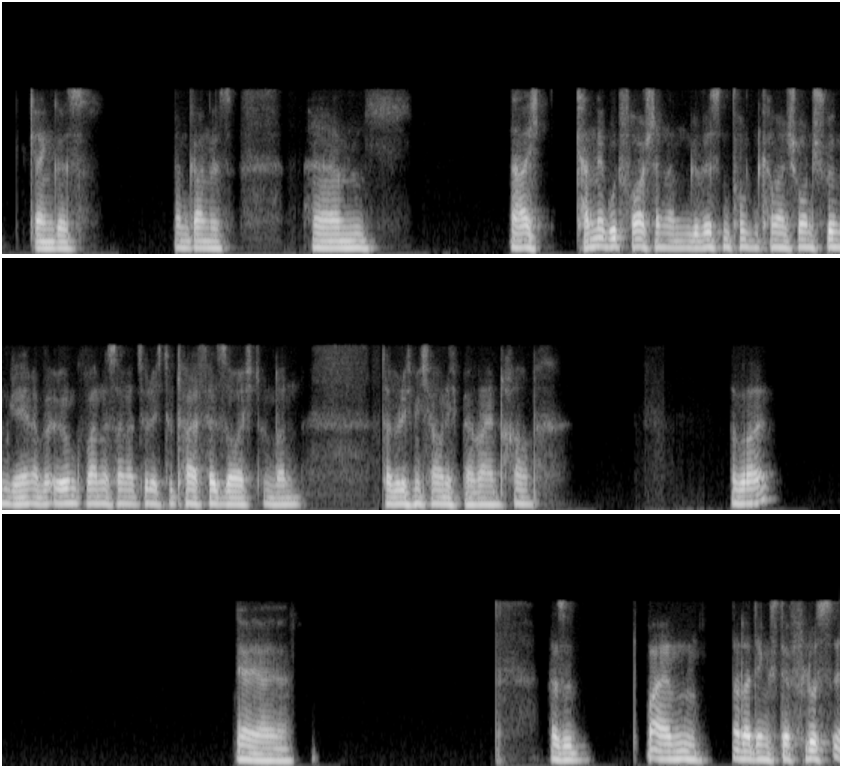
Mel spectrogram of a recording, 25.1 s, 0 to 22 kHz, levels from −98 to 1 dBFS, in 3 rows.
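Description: Nothing technically wrong turns up anywhere in this speech recording, so there are no faults, times or causes to report.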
